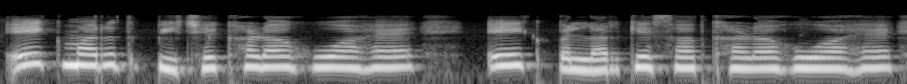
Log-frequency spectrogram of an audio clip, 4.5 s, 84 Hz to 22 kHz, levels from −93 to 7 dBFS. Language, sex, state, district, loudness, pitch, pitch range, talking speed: Hindi, female, Uttar Pradesh, Lalitpur, -14 LUFS, 255 Hz, 245-270 Hz, 170 wpm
